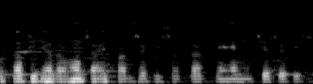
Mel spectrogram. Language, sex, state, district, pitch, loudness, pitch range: Hindi, male, Bihar, Begusarai, 130 Hz, -19 LUFS, 125-130 Hz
